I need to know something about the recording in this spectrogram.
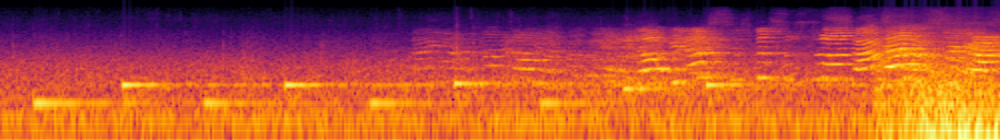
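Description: Soft background music plays a run of slow, evenly spaced held notes. From about halfway, a group of children's voices chatters and calls over it, growing louder near the end.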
